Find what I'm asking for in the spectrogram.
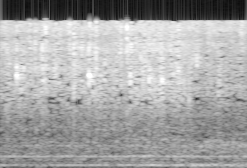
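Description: Water poured into a cooking pot of simmering curry in a home kitchen, a steady soft rushing stream running for a couple of seconds, fairly quiet and close with no talk.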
